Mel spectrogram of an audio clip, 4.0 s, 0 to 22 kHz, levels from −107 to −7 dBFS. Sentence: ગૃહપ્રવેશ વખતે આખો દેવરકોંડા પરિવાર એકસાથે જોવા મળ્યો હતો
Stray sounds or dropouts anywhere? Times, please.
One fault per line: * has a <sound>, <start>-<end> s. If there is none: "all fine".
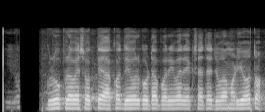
all fine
